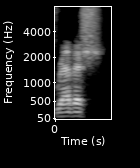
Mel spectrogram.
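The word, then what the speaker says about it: Reves: emery well it's pronounced looks like reeves but it's pronounced revish anyway that book really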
